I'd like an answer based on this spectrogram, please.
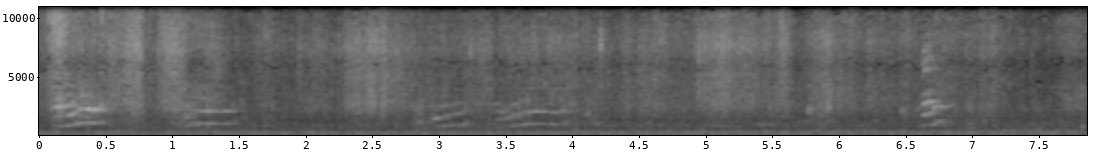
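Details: French Bulldog puppies whine in a series of high, tonal squeals that bend up and down, repeated every second or so, over a constant low mechanical hum with occasional soft rustling.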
